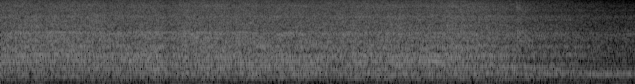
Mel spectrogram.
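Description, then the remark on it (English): A hair dryer blows steadily in a continuous, airy whoosh, fairly loud, holding constant before easing off slightly at the very end. No voices are heard. “He could hear the blow dryer and knew I wouldn't hear his knock.”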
